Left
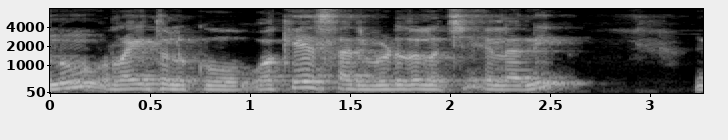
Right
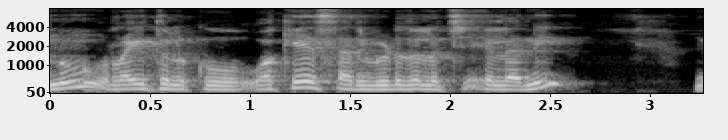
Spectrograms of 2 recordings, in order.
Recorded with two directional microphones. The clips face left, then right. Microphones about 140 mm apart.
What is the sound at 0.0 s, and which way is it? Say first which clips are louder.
A man's voice: right 7 dB; 50° right (ahead or behind).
